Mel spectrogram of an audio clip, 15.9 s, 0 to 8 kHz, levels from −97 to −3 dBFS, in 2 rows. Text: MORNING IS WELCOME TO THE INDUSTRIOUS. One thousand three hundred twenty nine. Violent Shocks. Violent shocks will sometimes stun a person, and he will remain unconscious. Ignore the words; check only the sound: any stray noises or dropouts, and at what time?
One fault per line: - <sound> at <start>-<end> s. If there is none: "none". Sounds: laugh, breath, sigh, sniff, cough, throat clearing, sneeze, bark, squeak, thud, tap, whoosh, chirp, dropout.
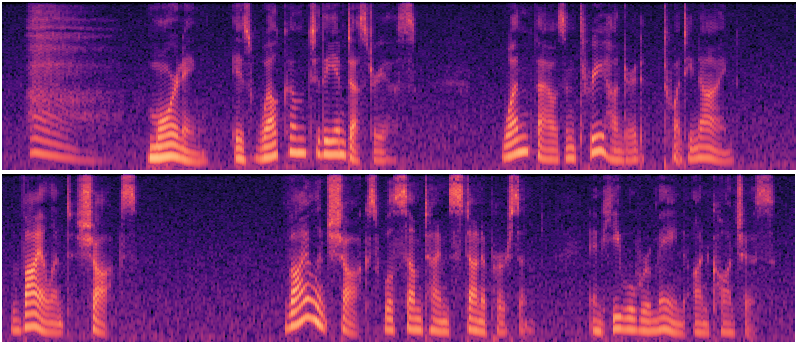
- sigh at 0.2-1.2 s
